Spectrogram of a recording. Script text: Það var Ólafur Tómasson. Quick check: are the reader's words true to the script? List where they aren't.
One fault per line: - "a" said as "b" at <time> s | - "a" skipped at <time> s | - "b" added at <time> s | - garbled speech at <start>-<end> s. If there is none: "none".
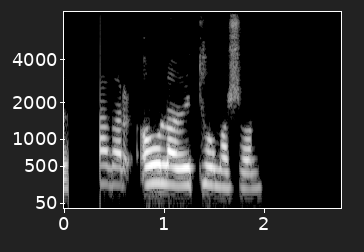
none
